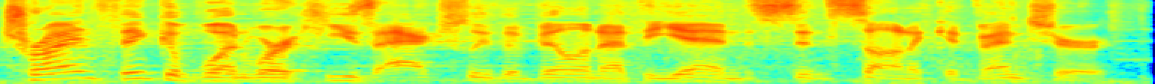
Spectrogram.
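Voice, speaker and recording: Wry, animated man joking over game music. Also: medium pitch, quick pace. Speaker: let's play commentator. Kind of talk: casual joking game commentary. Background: loud video game music.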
